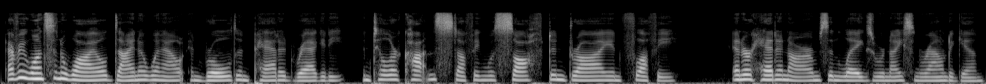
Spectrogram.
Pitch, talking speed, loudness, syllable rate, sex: 195 Hz, 215 wpm, -19 LUFS, 5.4 syllables/s, female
